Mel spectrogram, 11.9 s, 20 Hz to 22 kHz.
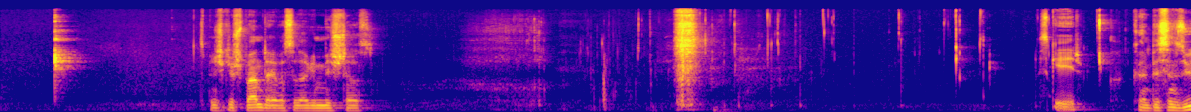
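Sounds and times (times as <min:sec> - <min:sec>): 
two mugs clinking together in a toast: 0:00.5 - 0:00.9
speech: 0:02.1 - 0:03.8, 0:10.6 - 0:11.9.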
